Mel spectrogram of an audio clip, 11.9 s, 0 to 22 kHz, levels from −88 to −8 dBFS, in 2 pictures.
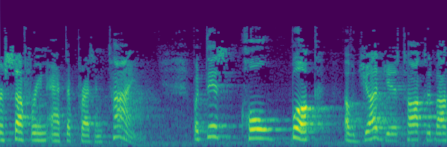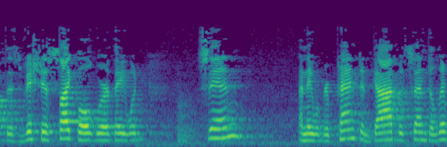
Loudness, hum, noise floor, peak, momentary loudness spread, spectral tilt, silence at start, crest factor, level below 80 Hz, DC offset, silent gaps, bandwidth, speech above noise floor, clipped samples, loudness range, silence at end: -23 LUFS; none; -50 dBFS; 0 dBFS; 13 LU; -3.5 dB/octave; 0 s; 24 dB; -60 dBFS; under 0.1%; none; 10.5 kHz; 27 dB; under 0.1%; 7 LU; 0 s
